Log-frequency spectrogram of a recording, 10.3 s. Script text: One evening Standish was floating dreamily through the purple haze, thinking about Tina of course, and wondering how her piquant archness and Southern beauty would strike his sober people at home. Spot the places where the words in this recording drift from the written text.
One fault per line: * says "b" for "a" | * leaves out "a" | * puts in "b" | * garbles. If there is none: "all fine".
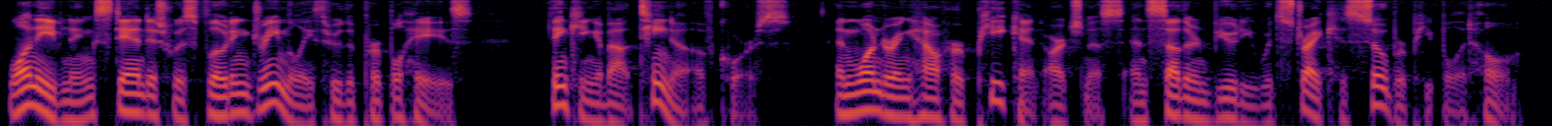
all fine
